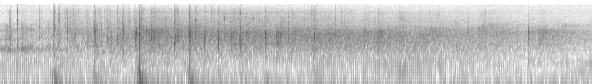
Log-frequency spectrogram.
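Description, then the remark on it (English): An audience breaks into applause, a dense patter of many hands clapping at once, with a few sharp individual claps standing out before the sound gradually thins toward the end. “Clap for me.”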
